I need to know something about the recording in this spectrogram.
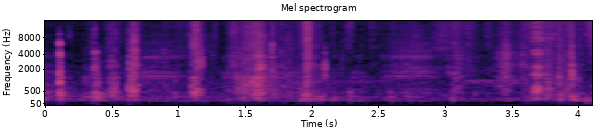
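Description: Handling noises: scattered light clicks and knocks, with rustling of the plastic bags packed in the car.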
